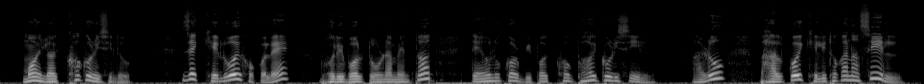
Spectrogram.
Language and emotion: Assamese, fearful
